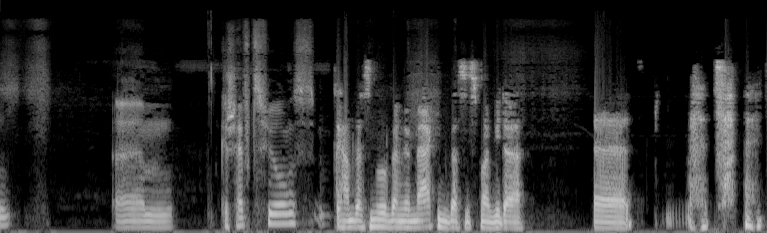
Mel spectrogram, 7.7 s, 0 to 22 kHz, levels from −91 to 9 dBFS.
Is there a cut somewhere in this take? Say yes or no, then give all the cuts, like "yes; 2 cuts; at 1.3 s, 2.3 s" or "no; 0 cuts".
yes; 1 cut; at 3.3 s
